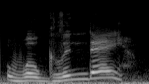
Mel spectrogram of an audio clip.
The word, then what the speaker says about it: Woglinde: get the name of the ship uh that's pronounced woah glinde that's how they say it so i'm not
